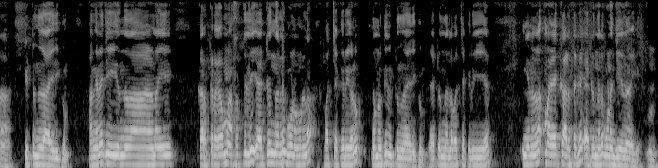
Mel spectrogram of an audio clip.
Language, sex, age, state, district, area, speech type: Malayalam, male, 60+, Kerala, Wayanad, rural, spontaneous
